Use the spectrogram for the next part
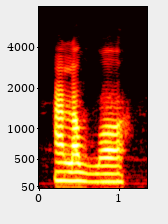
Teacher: lafaz Allah yang sebelumnya ada huruf berharakat fathah maka dibaca tebal · lafaz Allah yang sebelumnya ada huruf berharkat fathah, maka dibaca tebal, alallah. Yang terakhir al-mutawakkilin, al-mutawakkilin, ini disebut mad arid lisukun karena ada mad tabi'i, lina, mutawakkilina, lina, itu mad tabi'i, diikuti dengan huruf hidup, lalu dibaca dalam keadaan wakaf. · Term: lam tafkhim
